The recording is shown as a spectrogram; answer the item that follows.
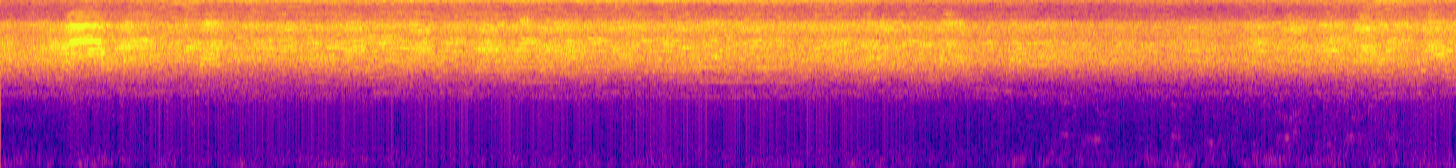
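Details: Late-summer cicada song, the season's last, recorded within an apartment complex. A steady, shrill, hissing drone of many insects holds throughout, with faint slow surges in loudness and little else audible.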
